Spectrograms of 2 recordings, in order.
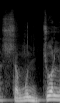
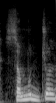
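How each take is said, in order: First: समुज्ज्वल said with the व sounded, sa-muj-jwal; समुज्ज्वल as the correct version, व clear; correct form. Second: समुज्ज्वल said without the व, higher and louder; wrong form. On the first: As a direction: say समुज्ज्वल carefully with jwa. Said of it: "समुज्ज्वल होता है". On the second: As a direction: stress समुज्ज्वल as the mistake, sa-mu-jal. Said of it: "समुज्ज्वल नहीं होता". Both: Shown as a demonstration.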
